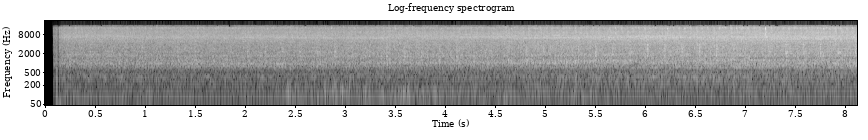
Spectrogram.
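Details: 2005 Mercedes SLK350 M272 engine, noise present since 80,000 miles: steady rapid tapping knock, about three a second, over a hissy idle; owner suspects scored cylinder wall, cause unconfirmed; engine later failed near 130,000 miles.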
